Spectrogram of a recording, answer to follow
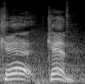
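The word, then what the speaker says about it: Caen: Ken and we're in Ken right now yeah it's pronounced Ken c-a-e-n it's pronounced Ken so just like Kendra oh look at this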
